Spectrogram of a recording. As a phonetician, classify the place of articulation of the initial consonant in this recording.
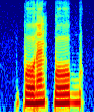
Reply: labial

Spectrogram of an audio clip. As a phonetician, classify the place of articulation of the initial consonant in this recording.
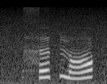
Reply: glottal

